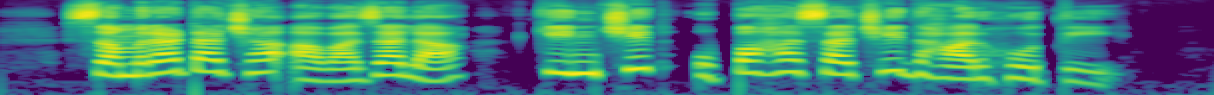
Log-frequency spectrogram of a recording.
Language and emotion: Marathi, neutral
